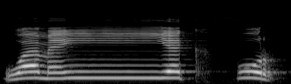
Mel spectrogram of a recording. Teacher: ومن یہ کاف پر ہم ہمس کر رہے ہیں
